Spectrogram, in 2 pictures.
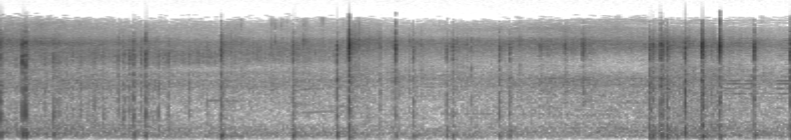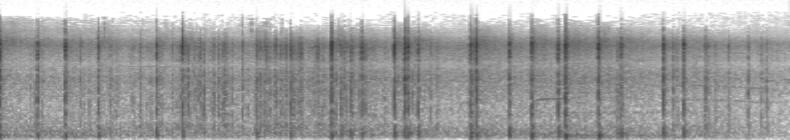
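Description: Fireworks display going off: a dense run of sharp crackling pops and bangs, coming thicker and faster from about halfway through.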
